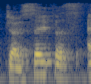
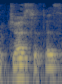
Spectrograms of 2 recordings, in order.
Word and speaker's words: Josephus: So both Josephus and, or Josephus as it should be pronounced,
